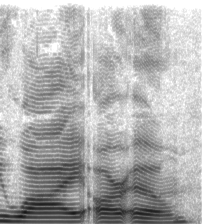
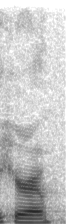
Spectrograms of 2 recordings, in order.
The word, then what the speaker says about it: gyro: and it's spelled g g-y-r-o now most people pronounce it gyro so but i was told that the greeks pronounced the g like an h so that's why i say hero when i was little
